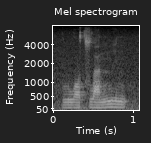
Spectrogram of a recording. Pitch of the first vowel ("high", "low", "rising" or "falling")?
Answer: rising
